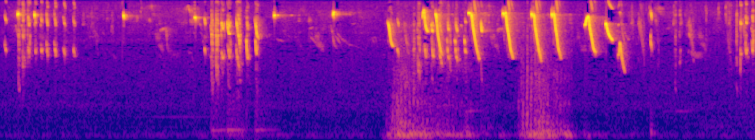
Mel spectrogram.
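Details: Saffron finches at a feeding spot: soft high twitters, then a burst of loud, steeply falling chip notes in rapid sequence, with a brief low rumble behind.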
